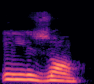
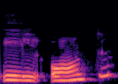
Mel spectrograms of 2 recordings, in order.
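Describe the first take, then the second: First: The words are joined with a linking z sound. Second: The words are said without a linking z sound. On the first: The speaker calls it right. "so ils ont" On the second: The speaker calls it wrong. "You won't say ils ont"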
